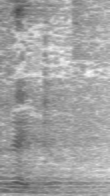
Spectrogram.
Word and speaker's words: read: का past tense रेड, लेकिन spelling यही रहेगी, रीड का पास्ट टेंस रेड हो जाएगा READ, पर spelling will not change, only pronunciation will change.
